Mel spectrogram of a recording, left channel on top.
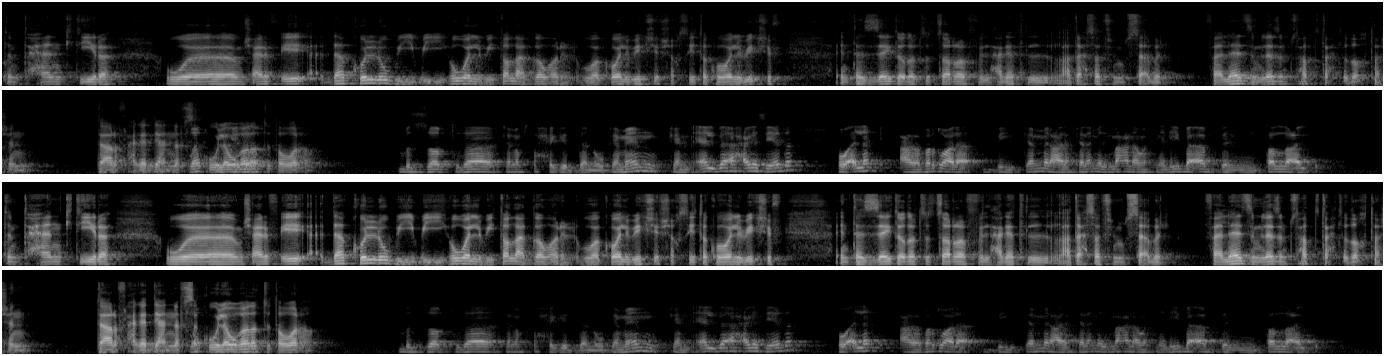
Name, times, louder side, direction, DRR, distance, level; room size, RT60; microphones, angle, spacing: voice 1, 0.0-11.7 12.1-14.1 14.8-16.9, right 5 dB, 45° right, 0.4 m, -28 dB
voice 2, 15.7-16.4 17.8-21.8 22.2-27.0, left 3 dB, 40° left, 0.6 m, -35 dB
9.5 x 7.6 x 5.0 m
head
